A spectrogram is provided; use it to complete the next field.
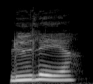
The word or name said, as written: lydlære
